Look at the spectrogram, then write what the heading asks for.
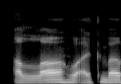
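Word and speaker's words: الله أكبر: Ya perhatikan di sini ada Alif atau yang dinamakan dengan Hamzah wasal Hamzah wasal ini dia dibaca fathah dia dibaca fathah seperti ini ya dibaca fathah ya kita baca dulu allahu akbar allahu akbar allahu akbar allahu akbar ya di sini fathah ya Ini dibaca fathah Jangan dibaca e ada yang baca allahuakbar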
